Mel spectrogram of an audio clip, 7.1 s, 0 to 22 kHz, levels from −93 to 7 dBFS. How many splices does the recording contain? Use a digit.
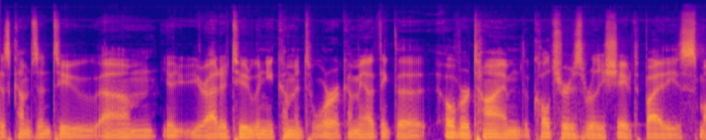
1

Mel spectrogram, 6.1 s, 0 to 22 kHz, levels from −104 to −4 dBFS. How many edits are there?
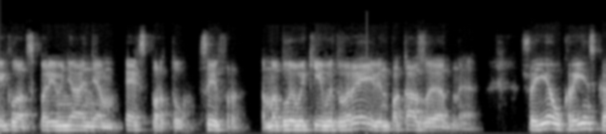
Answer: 2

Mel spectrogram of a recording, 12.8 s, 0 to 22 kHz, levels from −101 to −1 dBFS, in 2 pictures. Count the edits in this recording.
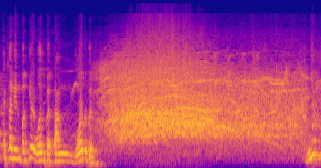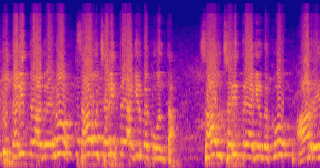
0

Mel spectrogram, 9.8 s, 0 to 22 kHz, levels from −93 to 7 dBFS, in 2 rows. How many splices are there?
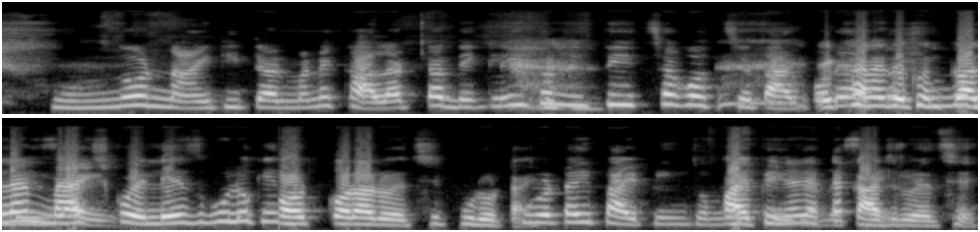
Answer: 1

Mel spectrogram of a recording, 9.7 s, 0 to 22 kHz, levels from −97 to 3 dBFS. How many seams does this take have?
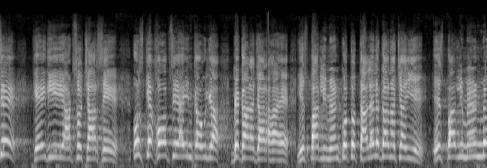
2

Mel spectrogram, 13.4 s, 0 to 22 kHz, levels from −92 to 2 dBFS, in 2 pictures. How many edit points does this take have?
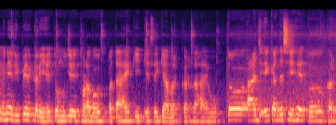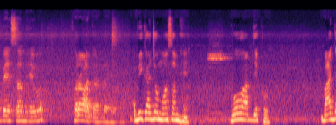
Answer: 2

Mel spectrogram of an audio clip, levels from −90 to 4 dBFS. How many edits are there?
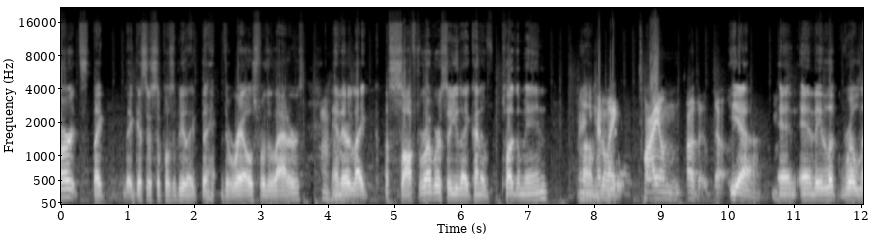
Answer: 0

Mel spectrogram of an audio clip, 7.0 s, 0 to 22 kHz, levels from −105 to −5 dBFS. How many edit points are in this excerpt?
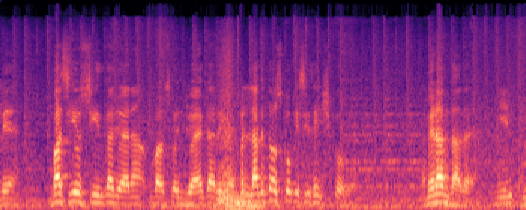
1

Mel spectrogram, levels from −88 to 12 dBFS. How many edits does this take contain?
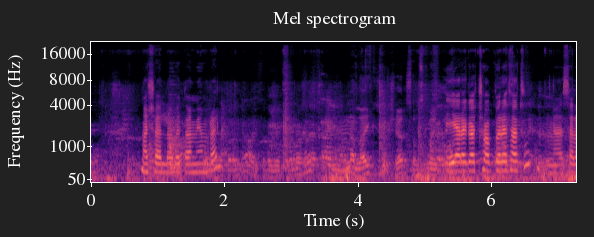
0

